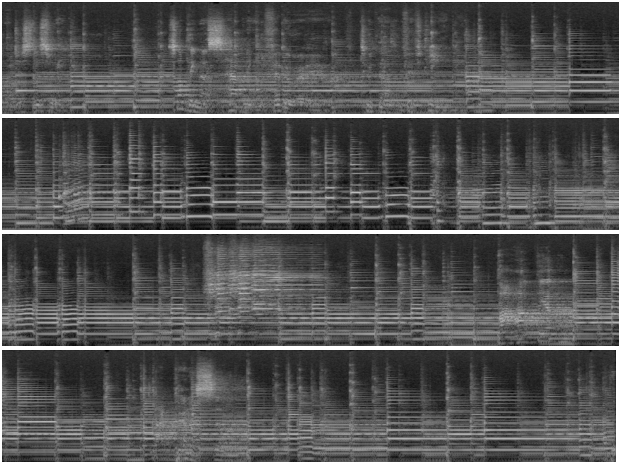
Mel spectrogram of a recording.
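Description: Harmonica, played in a neck rack, carrying an instrumental melody of held and stepping notes over an acoustic guitar.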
